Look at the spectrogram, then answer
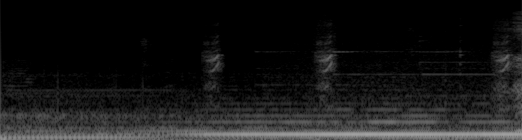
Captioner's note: bird chirping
